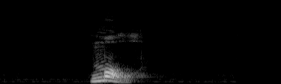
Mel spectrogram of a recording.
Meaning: 1. a mole, any insectivore of the family Talpidae 2. a European mole, Talpa europaea 3. a mole, an infiltrator, an infiltrant 4. flat (musical note) 5. a mole (unit of chemical quantity)
- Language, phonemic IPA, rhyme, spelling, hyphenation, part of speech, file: Dutch, /mɔl/, -ɔl, mol, mol, noun, Nl-mol.ogg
